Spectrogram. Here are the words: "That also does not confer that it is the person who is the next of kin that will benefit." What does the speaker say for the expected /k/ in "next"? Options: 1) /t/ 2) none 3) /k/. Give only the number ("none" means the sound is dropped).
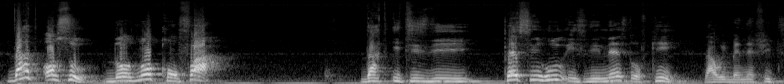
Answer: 2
